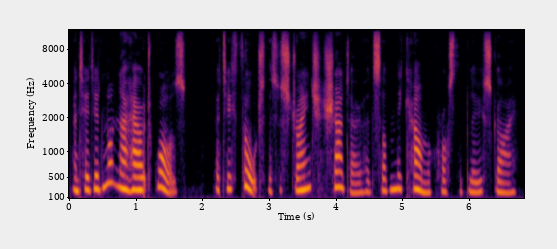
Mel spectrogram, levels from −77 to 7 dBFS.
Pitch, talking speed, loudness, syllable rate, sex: 245 Hz, 195 wpm, -18 LUFS, 4.3 syllables/s, female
